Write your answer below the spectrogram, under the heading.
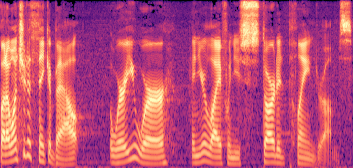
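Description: This man has a plain, everyday voice at medium pitch. He moves at a moderate pace with lively intonation. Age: 30s. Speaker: drummer and podcast host. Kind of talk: casual chat. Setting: on tour, remote recording.

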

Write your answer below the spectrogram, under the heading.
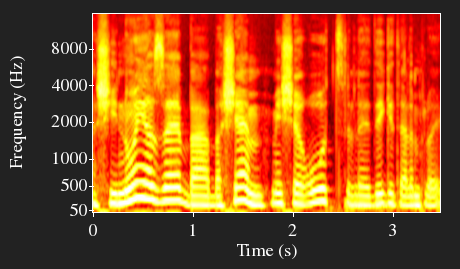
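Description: On a very clean, dry and close recording with no echo and a silent background, a woman speaks with lively intonation in a dark, mellow tone at a fairly low pitch. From South Africa. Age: 30s. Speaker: IT manager. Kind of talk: interview. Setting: studio.

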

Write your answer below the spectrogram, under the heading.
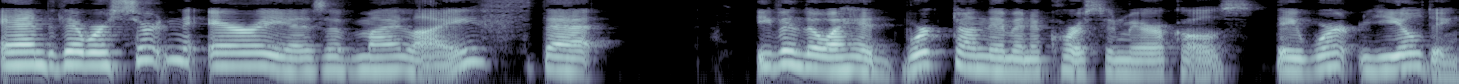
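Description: Here is a plain, everyday voice from a woman with an American accent, medium in pitch with lively intonation. She keeps a moderate pace on a very clean recording with a silent background. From US Midwest, Lincoln, Nebraska. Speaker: sound healer. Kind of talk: interview.

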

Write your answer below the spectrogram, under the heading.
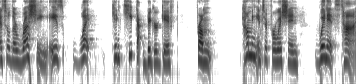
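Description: This woman has an unremarkable speaking voice and an American accent, pitched at a medium level with ordinary pitch variation. She talks at a fairly slow pace on a very clean recording with a silent background. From Alabama, US South. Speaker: podcast guest, church worker. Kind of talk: testimony.

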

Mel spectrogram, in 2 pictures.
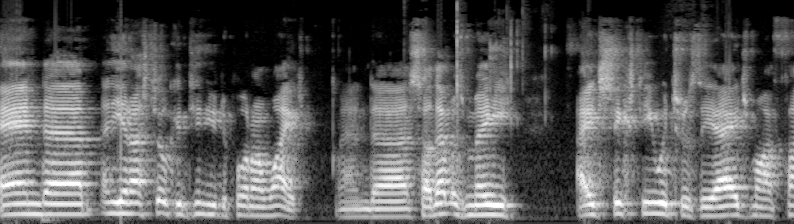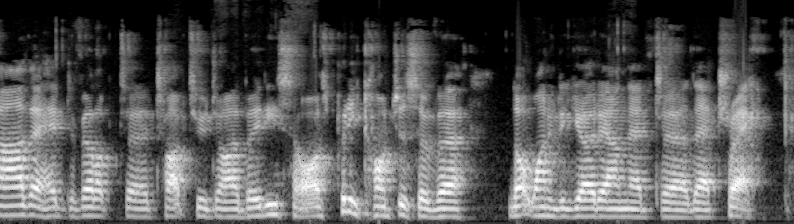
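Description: Fairly high for a man, this voice speaks at a moderate pace with fairly even intonation in an Australian accent. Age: 60s. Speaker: sports medicine physician. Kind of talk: interview. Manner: halting, many fillers.

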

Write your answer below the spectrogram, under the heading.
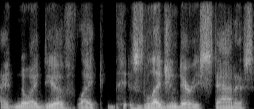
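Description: On a very clean recording with a silent background, a man with an unremarkable speaking voice and fairly low pitch talks at a moderate pace with fairly even intonation. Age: 50s. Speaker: actor and TV writer. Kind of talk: casual chat.

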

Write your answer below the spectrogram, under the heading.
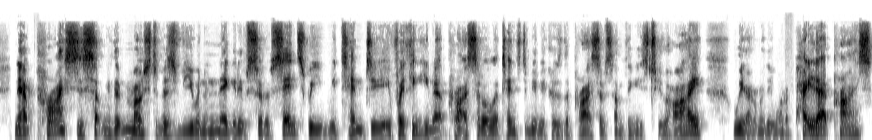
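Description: A man talks at a very fast pace with a fairly low pitch, lively intonation and an Australian accent. The sound is dry and close with no echo, over a quiet background. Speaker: podcast host. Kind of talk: interview.

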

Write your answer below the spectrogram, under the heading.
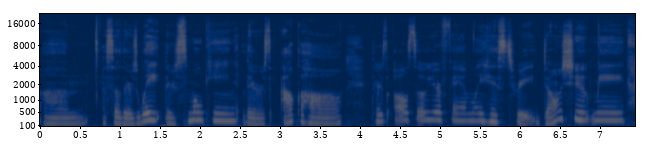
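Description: A woman with an American accent and a warm tone, at a very slow pace with ordinary pitch variation, on a very clean recording with a silent background. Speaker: nurse practitioner podcast host. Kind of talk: educational health talk, podcast monologue. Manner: conversational, uses many filler words; warm, friendly, direct address to listeners.

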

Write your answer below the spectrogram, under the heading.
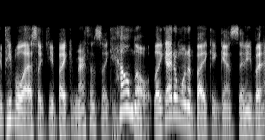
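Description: Lively intonation marks this man's very fast speech. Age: 40s. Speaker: safety expert and podcaster. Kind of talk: casual chat. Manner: halting.

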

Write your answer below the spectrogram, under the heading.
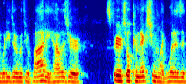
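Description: A fairly high-pitched male voice with a New York accent, fairly even intonation and a moderate pace. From New York City (Harlem, South Bronx). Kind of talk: interview.

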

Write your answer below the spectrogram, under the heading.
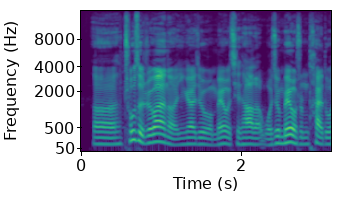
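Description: A man speaks at a medium pitch with fairly even intonation in a plain, everyday voice. The recording is very clean, with a silent background. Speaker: airline pilot and YouTuber. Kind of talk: casual solo podcast chat. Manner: relaxed with many fillers.

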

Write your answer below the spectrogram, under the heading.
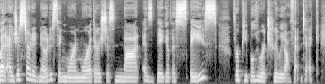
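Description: A woman with an American accent, an ordinary speaking voice, fairly low pitch, fairly even intonation and a moderate pace, on a very clean recording with a silent background and a dry, close sound with no echo. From Ohio, Akron. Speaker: social media creator. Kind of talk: casual chat.

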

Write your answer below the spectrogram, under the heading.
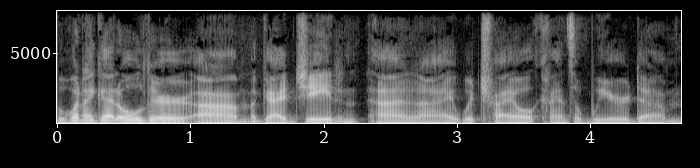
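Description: A man at low pitch and moderate pace, with ordinary pitch variation

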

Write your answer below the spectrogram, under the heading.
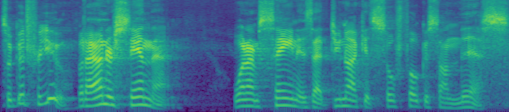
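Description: A man's high-pitched, animated voice at a fairly quick pace. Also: lively intonation. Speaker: pastor. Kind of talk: sermon. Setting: church.

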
